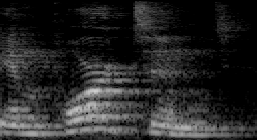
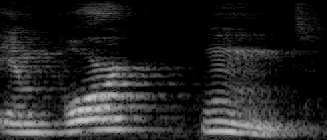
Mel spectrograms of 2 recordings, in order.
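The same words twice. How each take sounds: First: The last syllable has a weak schwa vowel. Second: The last syllable has no vowel at all. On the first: "with a schwa, with a neutral vowel" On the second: "you eliminate the schwa altogether"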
